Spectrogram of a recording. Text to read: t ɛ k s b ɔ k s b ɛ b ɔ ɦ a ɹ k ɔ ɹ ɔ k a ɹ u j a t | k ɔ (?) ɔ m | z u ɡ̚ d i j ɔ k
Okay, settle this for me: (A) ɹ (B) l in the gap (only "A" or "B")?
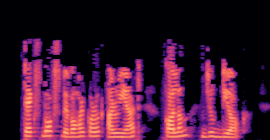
B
